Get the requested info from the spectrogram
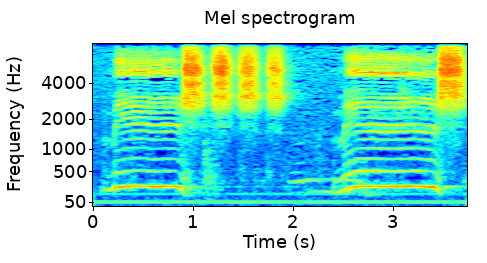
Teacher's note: يسمى هذا اخفاء بغنه مع التهيئ للنطق بالحرف الموالي اللي هو الشين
